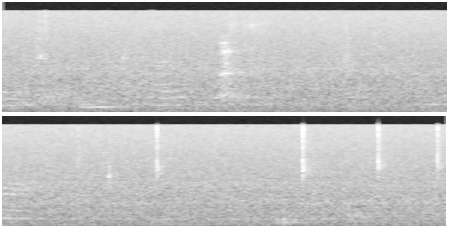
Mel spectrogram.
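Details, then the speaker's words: Logitech wireless mouse after its button switch was repaired: a few crisp, sharp clicks, one per press, as the small plate under the button presses the microswitch. "because when you press this button this small plate underneath goes and press this one so that's when you hear that click"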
